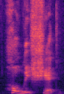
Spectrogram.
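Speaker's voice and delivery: usual speaking voice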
